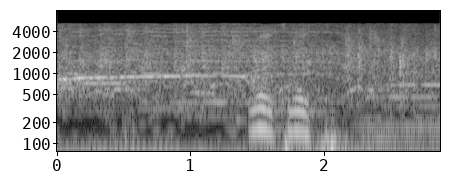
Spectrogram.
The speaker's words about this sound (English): Wait. Don't rush. You are not clapping well.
